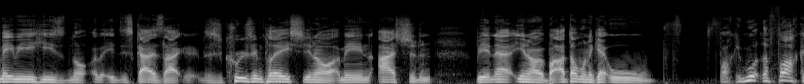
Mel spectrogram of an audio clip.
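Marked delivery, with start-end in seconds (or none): none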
